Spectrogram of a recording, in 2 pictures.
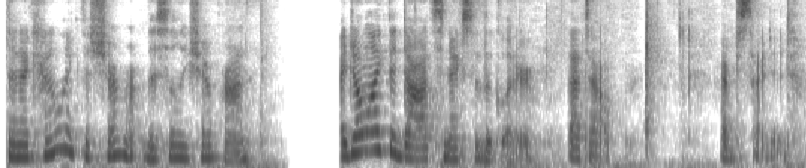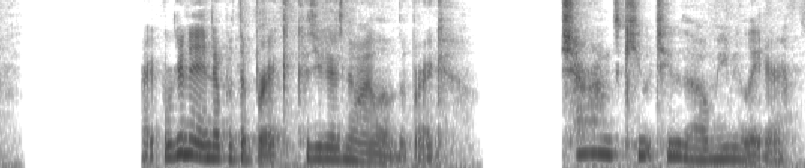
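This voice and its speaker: A woman's voice: medium pitch, big pitch swings, moderate pace, creaky, pauses often, a little hiss or hum. A young adult woman chatting casually and rambling with many fillers while she decorates her planner. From United States. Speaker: planner vlogger. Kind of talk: casual plan-with-me chat.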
